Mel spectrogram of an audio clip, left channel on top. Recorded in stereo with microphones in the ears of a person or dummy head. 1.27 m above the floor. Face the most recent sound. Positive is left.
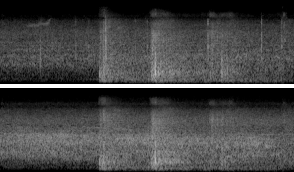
turn(degrees=35)  # may be behind; listen again after turning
